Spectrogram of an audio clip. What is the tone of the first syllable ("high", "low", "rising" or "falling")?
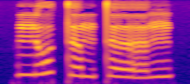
rising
